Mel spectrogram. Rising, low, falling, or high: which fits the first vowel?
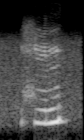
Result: rising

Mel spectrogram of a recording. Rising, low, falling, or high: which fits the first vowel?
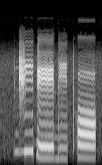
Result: high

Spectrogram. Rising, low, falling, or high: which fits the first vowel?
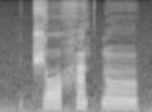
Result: rising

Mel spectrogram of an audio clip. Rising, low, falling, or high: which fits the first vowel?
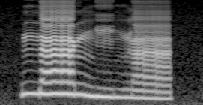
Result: high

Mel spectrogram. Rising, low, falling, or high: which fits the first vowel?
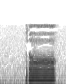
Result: high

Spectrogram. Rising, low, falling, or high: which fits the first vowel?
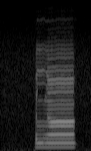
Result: high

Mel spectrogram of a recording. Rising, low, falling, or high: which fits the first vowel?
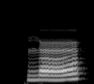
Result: rising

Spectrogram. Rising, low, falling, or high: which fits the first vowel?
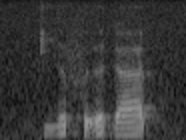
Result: rising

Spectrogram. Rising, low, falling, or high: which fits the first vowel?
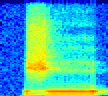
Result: high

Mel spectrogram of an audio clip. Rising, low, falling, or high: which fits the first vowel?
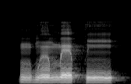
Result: low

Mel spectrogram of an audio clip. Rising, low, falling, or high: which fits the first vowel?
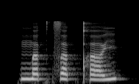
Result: rising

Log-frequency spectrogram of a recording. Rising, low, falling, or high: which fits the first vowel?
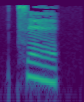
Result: falling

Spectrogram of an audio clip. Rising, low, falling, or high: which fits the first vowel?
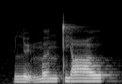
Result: low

